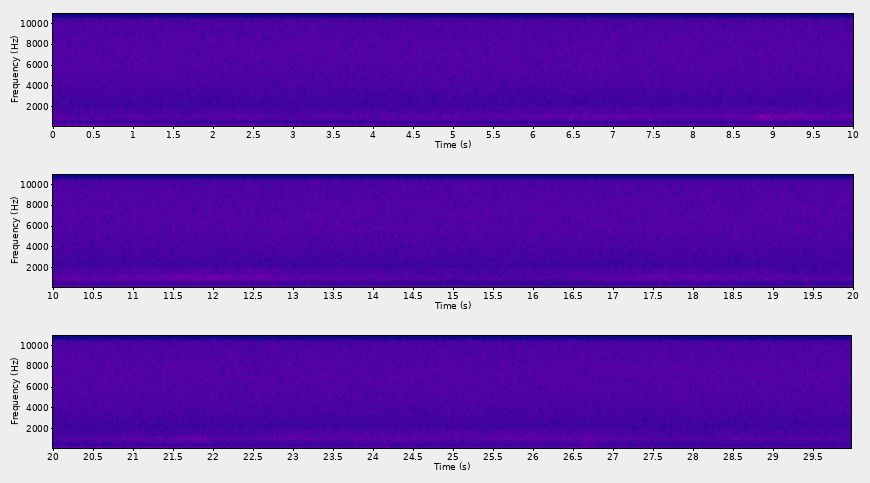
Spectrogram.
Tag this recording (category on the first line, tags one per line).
Soundscapes > Nature
field-recording
alice-holt-forest
nature
natural-soundscape
phenological-recording
soundscape
raspberry-pi
meadow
